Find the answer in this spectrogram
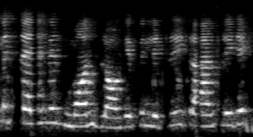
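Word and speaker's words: Mont Blanc: don't worry yeah but its name itself is mon blog if you literally translate it it means the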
